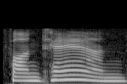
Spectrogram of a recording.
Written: Fontanne

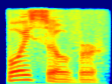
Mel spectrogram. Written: voice-over

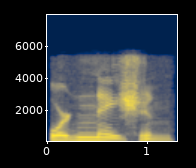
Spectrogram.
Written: ordination

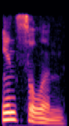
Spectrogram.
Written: insulin

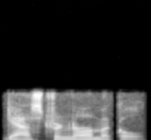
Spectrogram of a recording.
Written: gastronomical

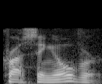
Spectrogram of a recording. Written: crossing-over

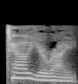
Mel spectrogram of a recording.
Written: tellurite

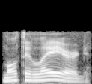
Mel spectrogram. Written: multilayered

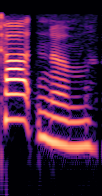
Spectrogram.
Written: Tottenham

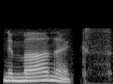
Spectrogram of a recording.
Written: mnemonics

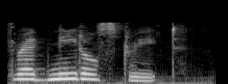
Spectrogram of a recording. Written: Threadneedle Street

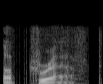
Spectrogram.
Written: updraft

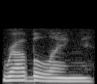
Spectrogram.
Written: rubbling

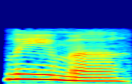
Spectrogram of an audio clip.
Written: Lima

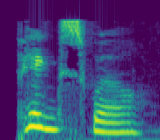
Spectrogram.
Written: pigswill

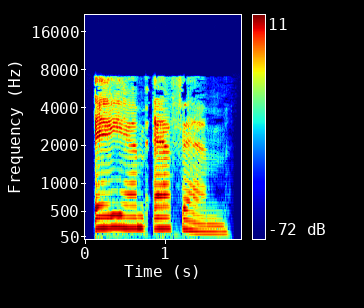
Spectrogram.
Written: am fm

